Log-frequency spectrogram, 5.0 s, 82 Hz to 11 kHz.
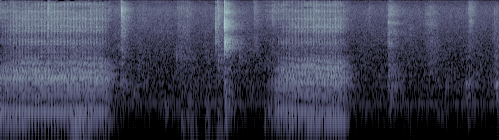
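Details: Pet cat snoring indoors, recorded 2 April 2012: soft, breathy, rasping snores about a second long, two of them with a quiet gap between.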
